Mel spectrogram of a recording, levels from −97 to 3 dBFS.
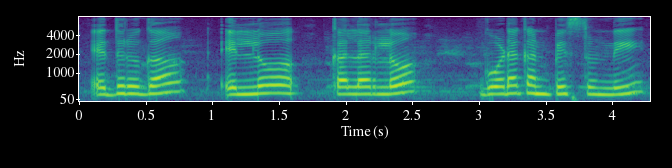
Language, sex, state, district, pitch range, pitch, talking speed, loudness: Telugu, female, Telangana, Hyderabad, 250-280 Hz, 265 Hz, 85 wpm, -12 LUFS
